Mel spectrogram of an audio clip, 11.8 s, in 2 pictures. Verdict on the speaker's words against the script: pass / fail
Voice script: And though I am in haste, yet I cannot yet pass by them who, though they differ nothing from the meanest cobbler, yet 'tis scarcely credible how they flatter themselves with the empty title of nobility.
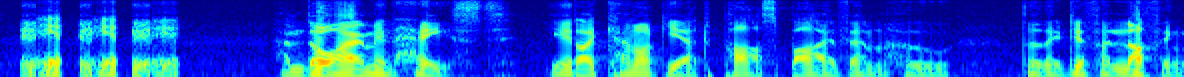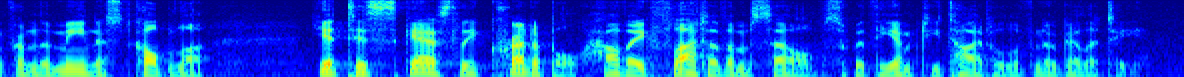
pass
